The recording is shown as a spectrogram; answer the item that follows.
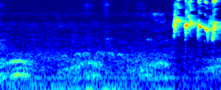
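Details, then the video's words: Brief song from a wild female bulbul: after a quiet stretch with distant low cooing, a sudden loud run of bubbly, high chattering notes bursts out at the end. "تغريد بلبل نثيه وحشي"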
